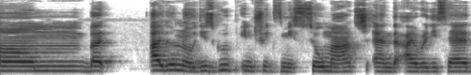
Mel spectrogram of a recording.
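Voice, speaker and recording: Monotone, flat intonation in a non-native accent. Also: woman. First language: not English. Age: 20s. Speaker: K-pop commentary YouTuber. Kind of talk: casual vlog commentary. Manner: hesitant, many fillers and restarts.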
